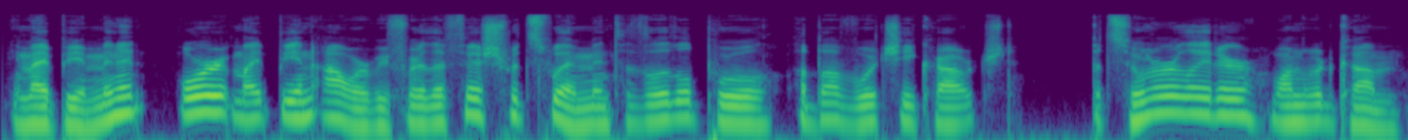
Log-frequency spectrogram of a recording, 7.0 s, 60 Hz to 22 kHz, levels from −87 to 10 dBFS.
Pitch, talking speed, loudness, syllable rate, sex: 140 Hz, 265 wpm, -17 LUFS, 6.8 syllables/s, male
